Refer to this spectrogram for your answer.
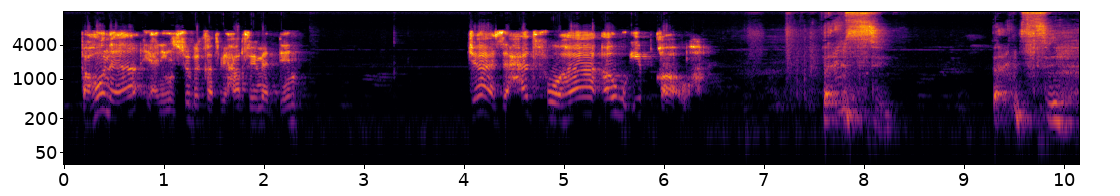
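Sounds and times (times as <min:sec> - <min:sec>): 
speech: 0:00.3 - 0:02.5, 0:04.0 - 0:06.5, 0:07.6 - 0:08.4, 0:09.3 - 0:10.1
loud abrupt sneezes: 0:07.6 - 0:08.3.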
